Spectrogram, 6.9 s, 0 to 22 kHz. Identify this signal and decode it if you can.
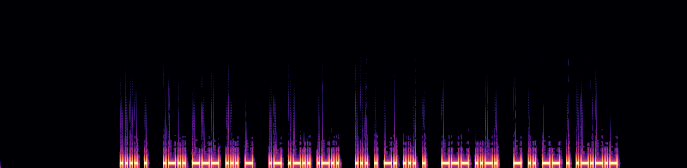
Morse code, heard as a keyed tone, about 50 wpm, 700 Hz. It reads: HE LOST ALL SENSE OF TIME.
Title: Sentences from Top 1400 Words 50wpm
